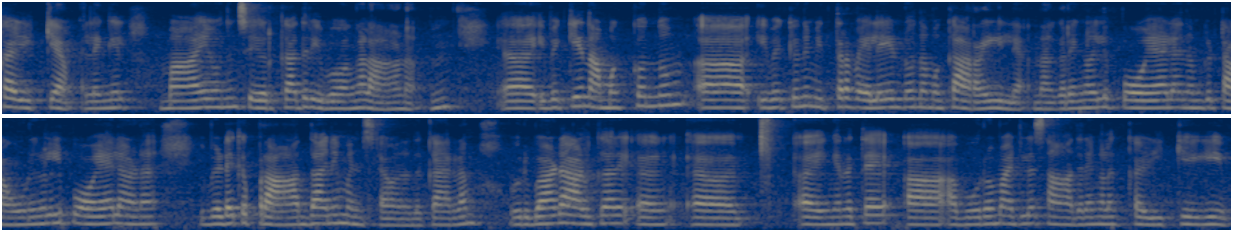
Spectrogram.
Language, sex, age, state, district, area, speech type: Malayalam, female, 18-30, Kerala, Palakkad, rural, spontaneous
